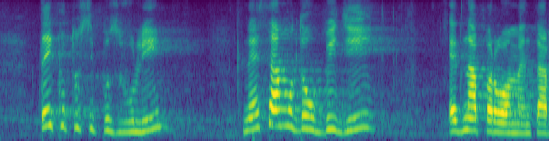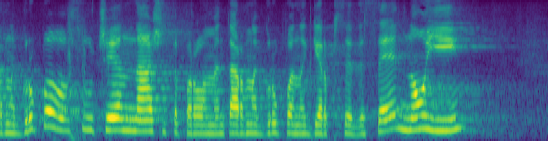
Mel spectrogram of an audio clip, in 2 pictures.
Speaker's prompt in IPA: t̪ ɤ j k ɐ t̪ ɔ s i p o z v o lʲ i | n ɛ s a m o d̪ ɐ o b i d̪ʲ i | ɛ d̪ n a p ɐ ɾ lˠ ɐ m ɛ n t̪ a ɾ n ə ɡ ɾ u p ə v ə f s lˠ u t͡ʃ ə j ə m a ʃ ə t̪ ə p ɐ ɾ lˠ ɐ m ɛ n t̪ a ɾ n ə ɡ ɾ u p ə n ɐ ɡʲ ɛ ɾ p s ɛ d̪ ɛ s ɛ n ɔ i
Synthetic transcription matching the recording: t̪ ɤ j k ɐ t̪ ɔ s i p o z v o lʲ i | n ɛ s a m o d̪ ɐ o b i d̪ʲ i | ɛ d̪ n a p ɐ ɾ lˠ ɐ m ɛ n t̪ a ɾ n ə ɡ ɾ u p ə v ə f s lˠ u t͡ʃ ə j ə n a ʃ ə t̪ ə p ɐ ɾ lˠ ɐ m ɛ n t̪ a ɾ n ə ɡ ɾ u p ə n ɐ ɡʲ ɛ ɾ p s ɛ d̪ ɛ s ɛ n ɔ i

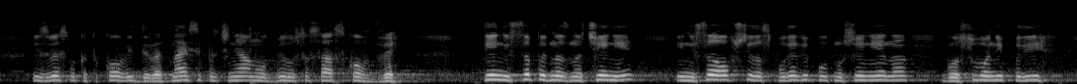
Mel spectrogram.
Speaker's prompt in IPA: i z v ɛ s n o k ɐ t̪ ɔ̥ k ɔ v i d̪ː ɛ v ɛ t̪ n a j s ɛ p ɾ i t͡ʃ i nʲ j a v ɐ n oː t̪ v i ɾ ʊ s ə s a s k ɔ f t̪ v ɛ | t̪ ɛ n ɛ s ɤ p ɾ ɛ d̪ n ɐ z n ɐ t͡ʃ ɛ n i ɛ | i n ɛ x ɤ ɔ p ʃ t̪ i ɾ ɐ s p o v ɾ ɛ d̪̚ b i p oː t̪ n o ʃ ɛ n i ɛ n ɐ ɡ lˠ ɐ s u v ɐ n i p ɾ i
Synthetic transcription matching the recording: i z v ɛ s n o k ɐ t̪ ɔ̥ k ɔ v i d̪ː ɛ v ɛ t̪ n a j s ɛ p ɾ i t͡ʃ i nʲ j a v ɐ n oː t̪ v i ɾ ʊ s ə s a s k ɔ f d̪ v ɛ | t̪ ɛ n ɛ s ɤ p ɾ ɛ d̪ n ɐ z n ɐ t͡ʃ ɛ n i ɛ | i n ɛ s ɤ ɔ p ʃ t̪ i ɾ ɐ s p o ɾ ɛ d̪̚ b i p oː t̪ n o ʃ ɛ n i ɛ n ɐ ɡ lˠ ɐ s u v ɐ n i p ɾ i

